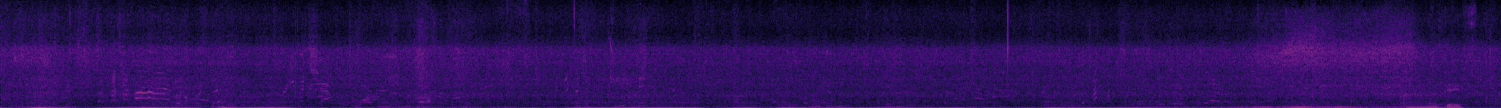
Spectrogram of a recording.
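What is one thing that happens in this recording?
Hands pat and pack snow.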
